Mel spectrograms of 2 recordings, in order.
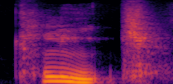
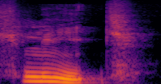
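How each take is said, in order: First: The vowel is a long 'ee' sound. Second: The same.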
